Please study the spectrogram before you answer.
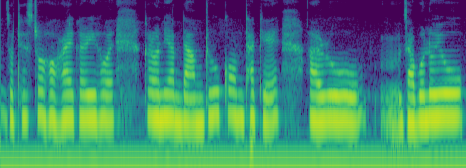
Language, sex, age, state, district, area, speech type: Assamese, female, 18-30, Assam, Dhemaji, rural, spontaneous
